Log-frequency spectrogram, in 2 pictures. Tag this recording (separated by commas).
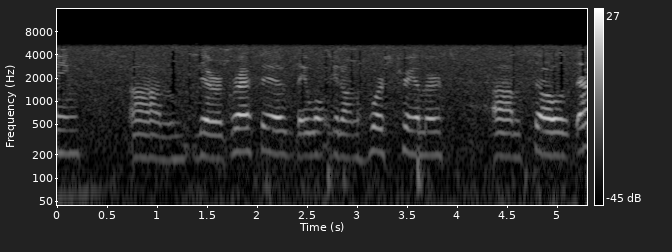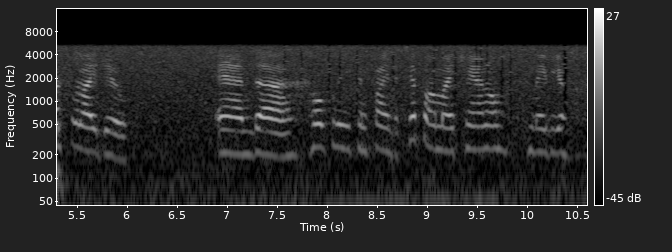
Speech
